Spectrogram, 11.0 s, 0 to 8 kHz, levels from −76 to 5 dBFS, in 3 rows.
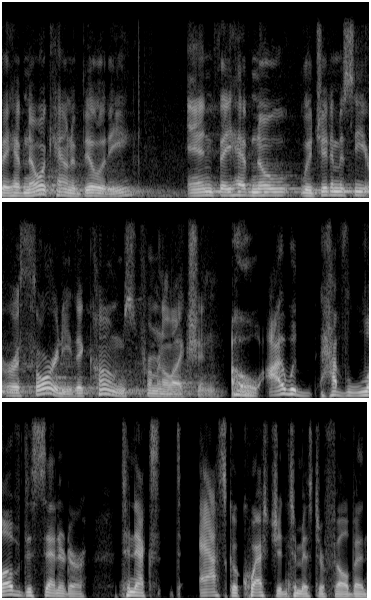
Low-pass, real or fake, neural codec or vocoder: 7.2 kHz; real; none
